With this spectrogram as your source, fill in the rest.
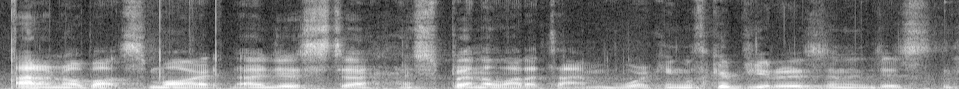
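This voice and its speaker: A man's voice: on the low side, fairly even intonation, brisk, slight background noise. A young man from Russia, speaking English with a Russian accent, chatting as a guest with many fillers, restarts and jokes. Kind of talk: casual interview chat.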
